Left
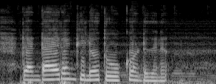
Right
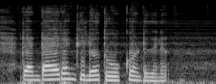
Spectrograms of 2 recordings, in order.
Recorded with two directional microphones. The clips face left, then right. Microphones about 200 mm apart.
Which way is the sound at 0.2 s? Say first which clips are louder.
Right 4 dB; 45° right (ahead or behind).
